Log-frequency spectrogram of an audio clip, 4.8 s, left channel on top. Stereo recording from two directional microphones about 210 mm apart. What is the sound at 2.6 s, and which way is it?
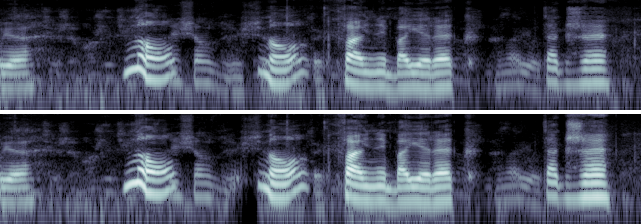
Speech, 30° right (ahead or behind).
